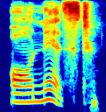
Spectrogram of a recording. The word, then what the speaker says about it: honest: Okay, same rule ఇందాకట్లాగా దీన్ని మనము ఆనెస్ట్ అని చెప్పి పలకాలి. ఓకే, సో హెచ్ అనేది మనకి సైలెంట్.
